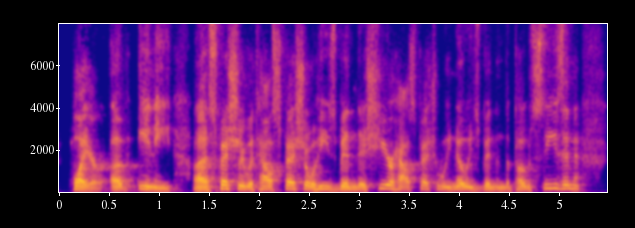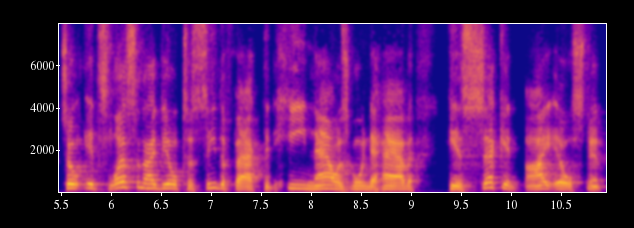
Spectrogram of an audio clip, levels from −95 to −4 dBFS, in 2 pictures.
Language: English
